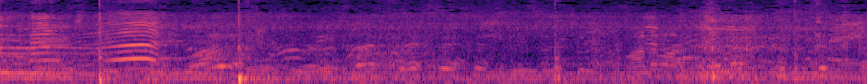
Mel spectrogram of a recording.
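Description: Volleyball rally with players and onlookers shouting and calling, and two sharp slaps of hands striking the ball within the first second or so, the second one the loudest sound.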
